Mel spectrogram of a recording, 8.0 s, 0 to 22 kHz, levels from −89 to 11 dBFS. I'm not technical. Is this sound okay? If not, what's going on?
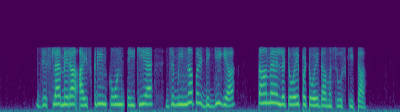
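No. Around 2.44 to 2.56 s, a burst of packet loss with pitch repetition hits the speech: about 120 ms of the signal went missing, and the receiver filled the hole by repeating the last bit of speech, which briefly sounds held and buzzy, then fades to silence before the speech returns.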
